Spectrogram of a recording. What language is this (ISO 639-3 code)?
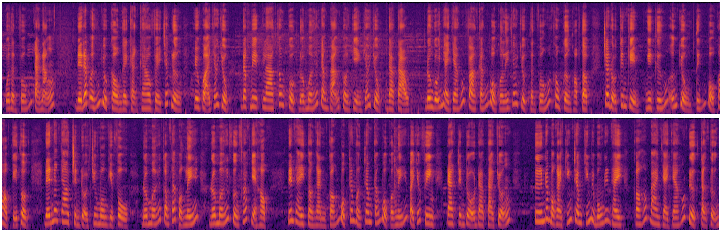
vie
